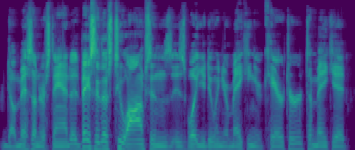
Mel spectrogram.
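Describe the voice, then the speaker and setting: A man's voice: lowish voice, racing, a bit bright, no room sound. A man co-hosting a livestream, chatting informally and enthusiastically with the viewers. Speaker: livestream co-host, social media producer. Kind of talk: casual livestream chat addressing viewers.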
